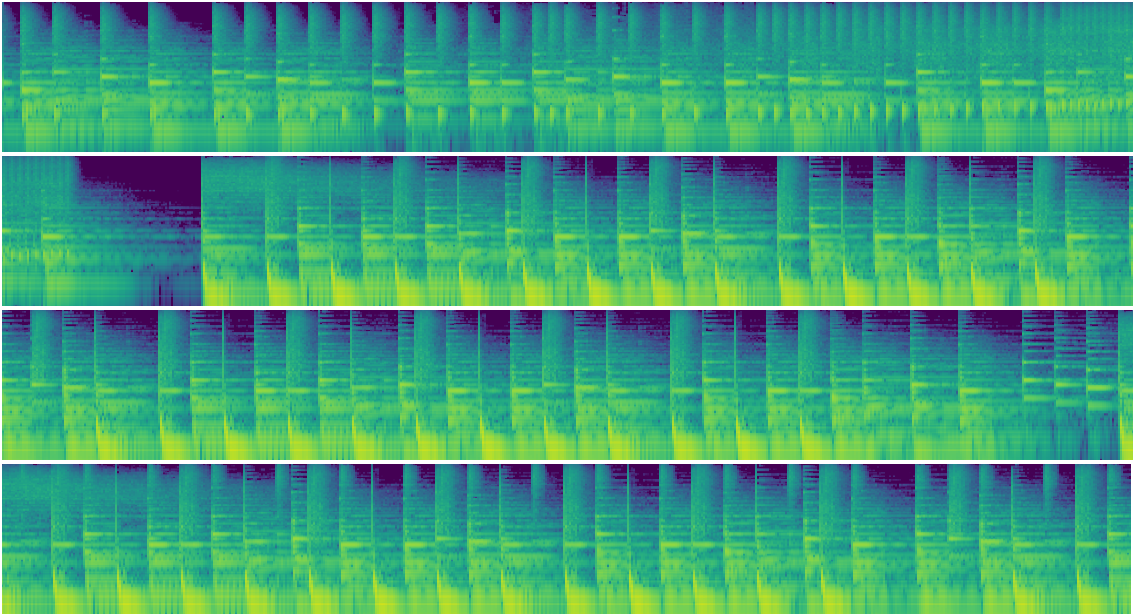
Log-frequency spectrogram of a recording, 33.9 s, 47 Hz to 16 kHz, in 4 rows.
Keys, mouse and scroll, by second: 9.3 ctrl+d, 11.9 shift+click, 16.1-17.7 typing, 18.7 shift+1, 19.3 Caps_Lock, 21.0 shift+click.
